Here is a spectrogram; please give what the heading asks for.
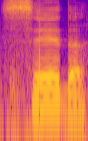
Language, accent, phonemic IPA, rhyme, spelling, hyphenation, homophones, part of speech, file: Portuguese, Brazil, /ˈse.dɐ/, -edɐ, seda, se‧da, ceda, noun, Pt-br-seda.ogg
- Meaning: 1. silk (a type of fiber) 2. a piece of silken cloth or silken clothes 3. rolling paper for marijuana cigarettes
